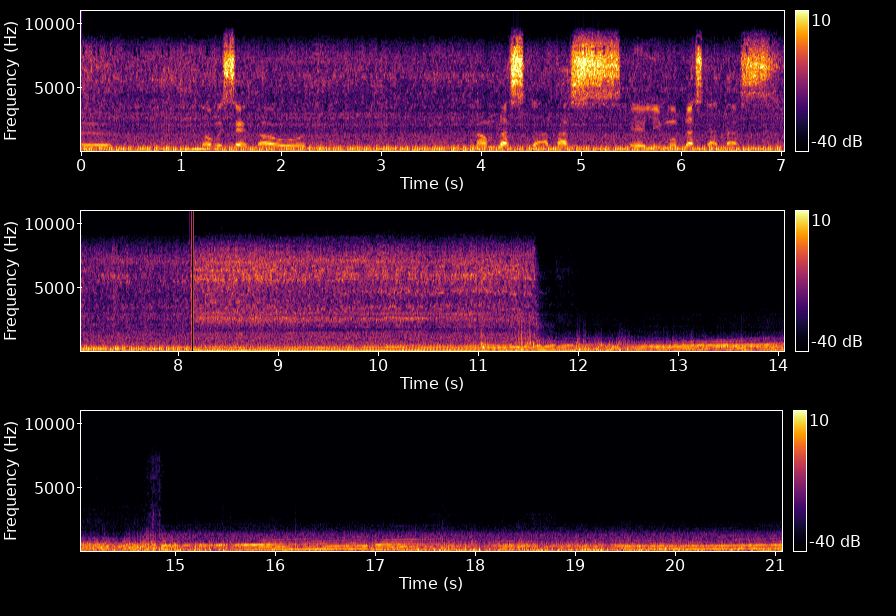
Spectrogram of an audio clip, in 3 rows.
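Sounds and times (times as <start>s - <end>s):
motorcycle engine revving: 0.0s - 21.0s.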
